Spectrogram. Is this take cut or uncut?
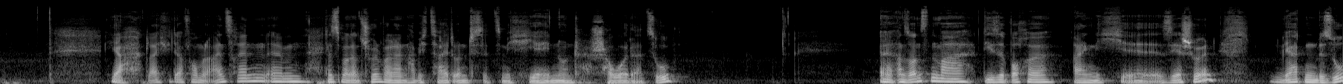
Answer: cut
